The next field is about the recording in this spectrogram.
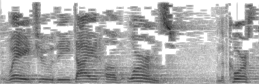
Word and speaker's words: Worms: and the word worms, which, by the way, is correctly pronounced Worms, is a city in Germany.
